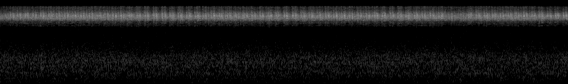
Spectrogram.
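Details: Chorus of crickets, males chirping by stridulation, rubbing one wing across the serrated vein of the other; steady shrill high trill with rapid fine pulses, unbroken throughout, no other sounds.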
